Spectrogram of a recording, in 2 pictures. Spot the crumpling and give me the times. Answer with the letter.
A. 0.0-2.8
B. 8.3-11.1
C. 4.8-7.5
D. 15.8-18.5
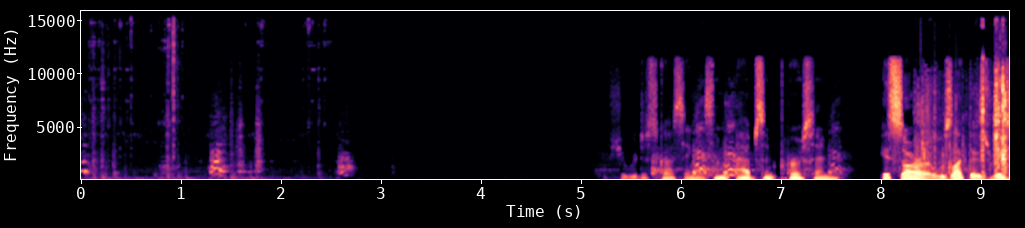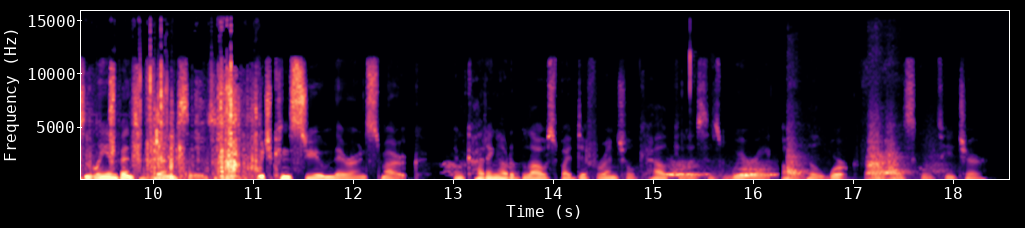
B.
